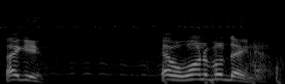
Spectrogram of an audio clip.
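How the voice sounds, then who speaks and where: A man's voice: sits high, animated, normal speed, bright, forceful tone, slight background noise. An actor playing a wary, plain-spoken outlaw gunman in a game, with an American accent and a dry, laconic manner. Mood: dryly polite. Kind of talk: dramatic game cutscene acting.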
